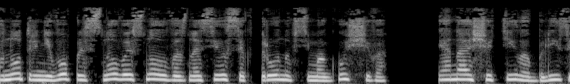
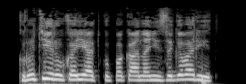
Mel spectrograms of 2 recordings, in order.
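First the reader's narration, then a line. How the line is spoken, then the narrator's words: Sharp furious command. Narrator (Russian): резко скомандовал разъяренный чиновник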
